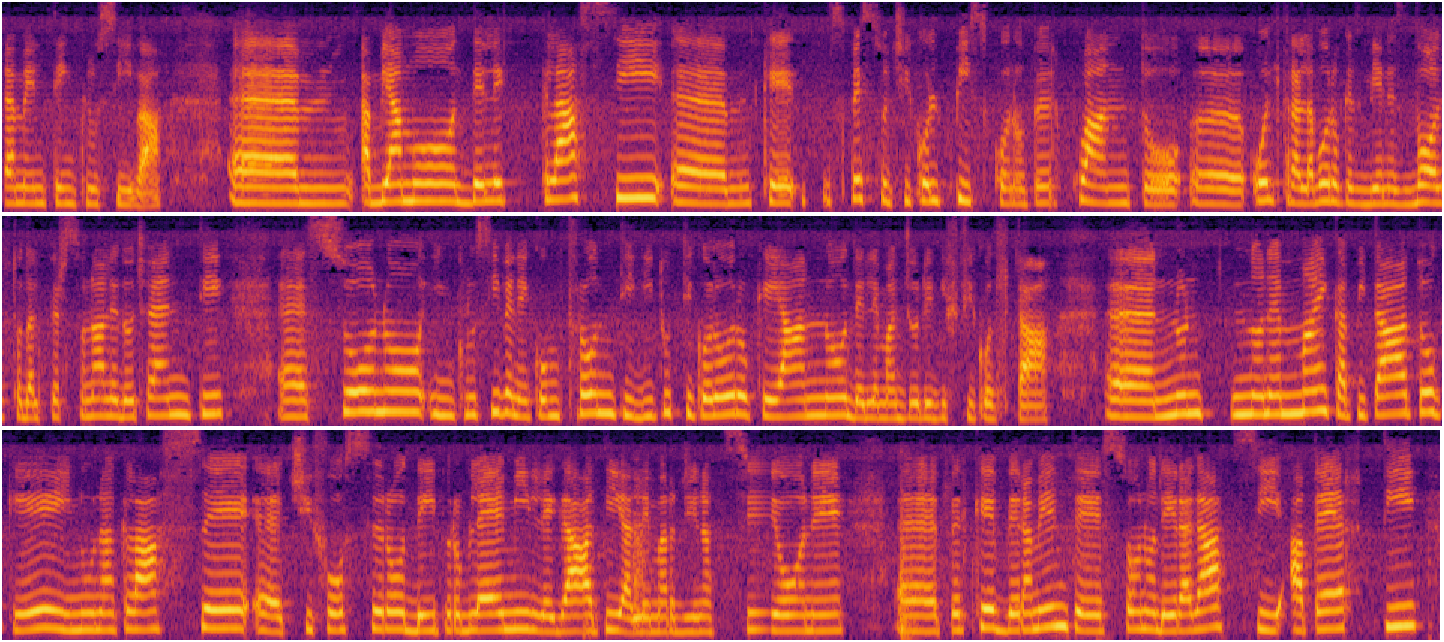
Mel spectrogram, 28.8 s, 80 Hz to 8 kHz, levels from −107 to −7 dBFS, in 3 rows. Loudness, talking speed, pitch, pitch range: -23 LUFS, 125 wpm, 230 Hz, 215-255 Hz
